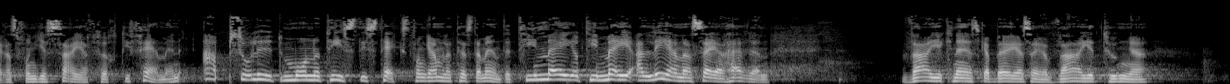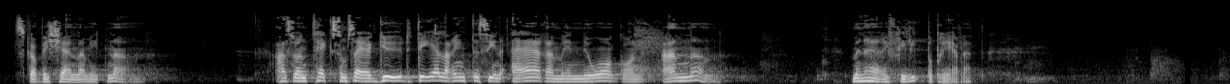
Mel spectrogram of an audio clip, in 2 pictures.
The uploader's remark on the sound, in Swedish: Inspelad i Roseniuskyrkan den 2 april 2023.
